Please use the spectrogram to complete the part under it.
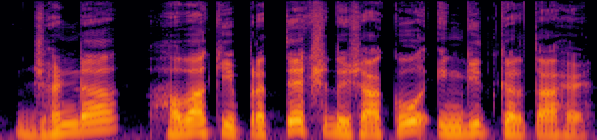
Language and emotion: Hindi, neutral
